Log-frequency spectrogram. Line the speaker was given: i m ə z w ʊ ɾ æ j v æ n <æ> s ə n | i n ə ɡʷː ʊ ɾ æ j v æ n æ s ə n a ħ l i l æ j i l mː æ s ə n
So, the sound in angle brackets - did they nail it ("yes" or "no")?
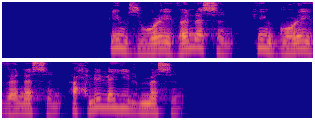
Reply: yes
